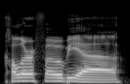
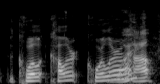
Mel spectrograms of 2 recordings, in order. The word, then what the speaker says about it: coulrophobia: So Coulrophobia, I think that's how you pronounce it. Warning for this one. Coulrophobia.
